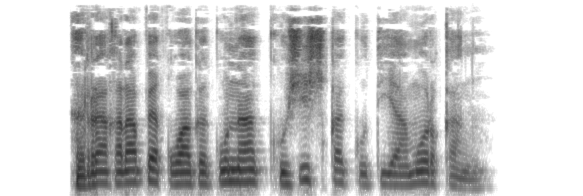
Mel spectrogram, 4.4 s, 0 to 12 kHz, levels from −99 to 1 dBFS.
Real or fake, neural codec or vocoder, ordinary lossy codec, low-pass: real; none; AAC, 64 kbps; 10.8 kHz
